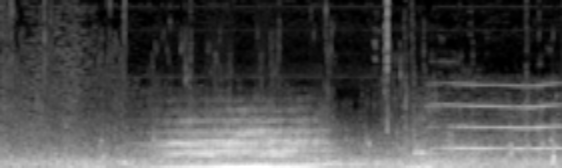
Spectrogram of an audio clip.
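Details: Humpback whale vocalizing off Maui, Hawaii, apparently a solitary male, heard from a boat directly above it: a low, sustained moaning tone swelling for about a second and a half, with faint higher harmonics and water noise around it.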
